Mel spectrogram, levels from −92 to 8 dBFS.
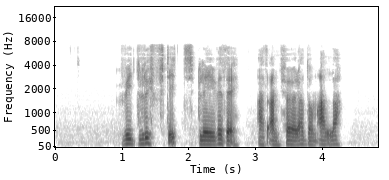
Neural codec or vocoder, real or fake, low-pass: none; real; 7.2 kHz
